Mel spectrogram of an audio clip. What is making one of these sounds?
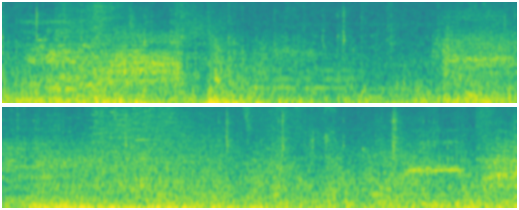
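A huge winged creature beats its wings with deep, heavy whooshes.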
